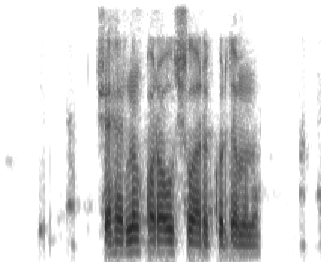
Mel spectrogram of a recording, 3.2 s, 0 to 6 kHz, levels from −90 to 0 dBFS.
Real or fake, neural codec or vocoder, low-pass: real; none; 5.4 kHz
